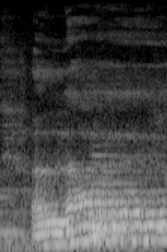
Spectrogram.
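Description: A young man's voice singing a slow solo with long held notes, over a quiet steady accompaniment. His voice drops out briefly at the start and comes back in about half a second in.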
